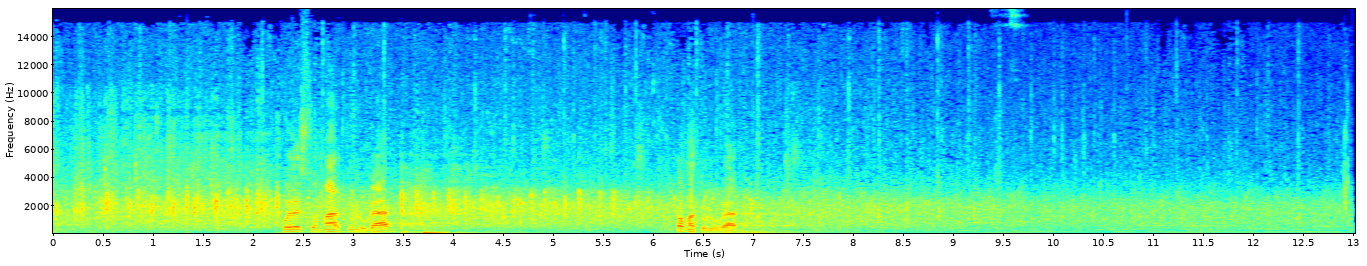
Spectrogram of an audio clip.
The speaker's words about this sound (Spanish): Y sin decir amén, dale un fuerte aplauso al Señor.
